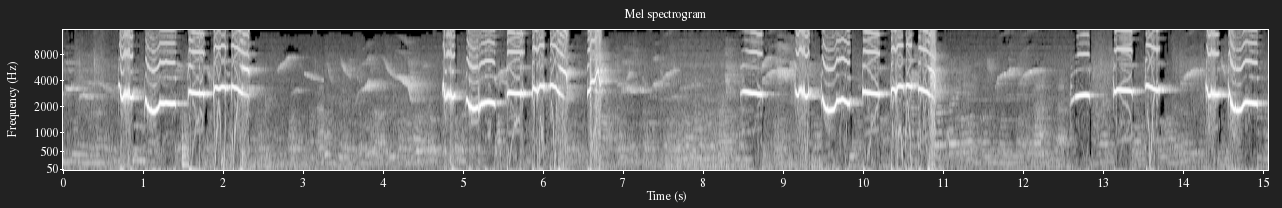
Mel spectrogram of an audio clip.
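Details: Morning song of an Oriental magpie-robin: clusters of loud, sweet whistled notes with sharp upslurs and downslurs, each burst lasting about two seconds and returning every few seconds, with quiet background murmur between phrases.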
